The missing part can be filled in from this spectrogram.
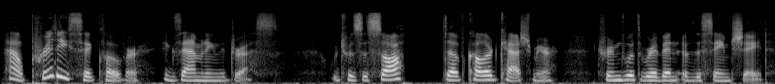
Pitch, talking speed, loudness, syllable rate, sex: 200 Hz, 160 wpm, -19 LUFS, 5.3 syllables/s, female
